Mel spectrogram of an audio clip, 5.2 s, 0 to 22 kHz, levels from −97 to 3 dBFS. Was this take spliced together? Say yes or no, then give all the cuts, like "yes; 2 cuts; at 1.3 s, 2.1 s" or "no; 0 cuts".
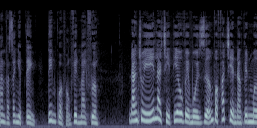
yes; 1 cut; at 2.4 s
